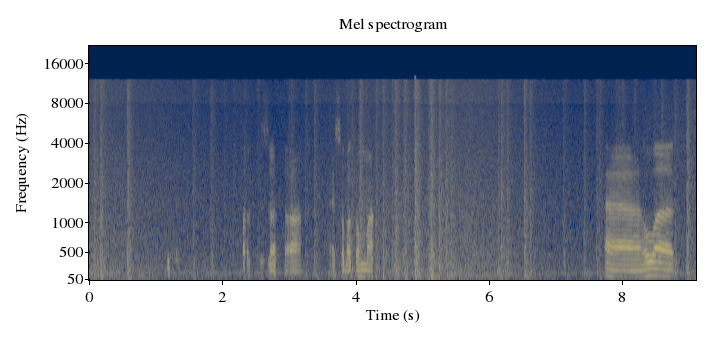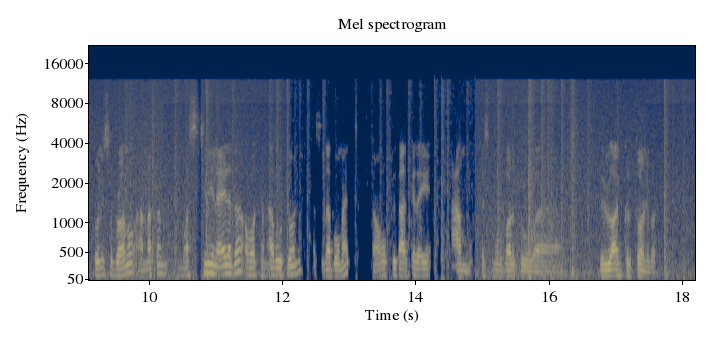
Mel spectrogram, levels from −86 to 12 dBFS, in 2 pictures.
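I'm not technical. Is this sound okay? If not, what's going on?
No, there are two problems. At 10.71 to 10.79 s there's a burst of packet loss: a few chunks of the stream never arrived in time, so the player stretched out the last bit of sound as a brief fading buzz or hiss, then jumped ahead, skipping roughly 60 ms of speech.

From 12.09 to 14.89 s you'll hear overdone noise removal. A cleanup filter was set too aggressively, so alongside the background room noise it strips away quieter parts of the voice, leaving odd twinkling specks in the near-silent gaps.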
